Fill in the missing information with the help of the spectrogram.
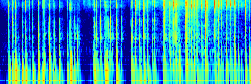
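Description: Long pointed nails tap and knock rapidly on the surface of a flat red croc-embossed leather wallet. The taps are dull, low thuds that die away almost instantly. They come in quick clustered bursts with two brief pauses.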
